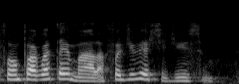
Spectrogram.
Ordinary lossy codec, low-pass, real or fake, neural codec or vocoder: Opus, 32 kbps; 7.2 kHz; fake; codec, 24 kHz, 6 kbps, HILCodec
